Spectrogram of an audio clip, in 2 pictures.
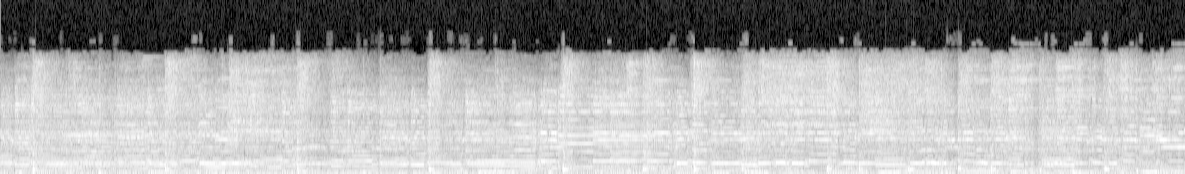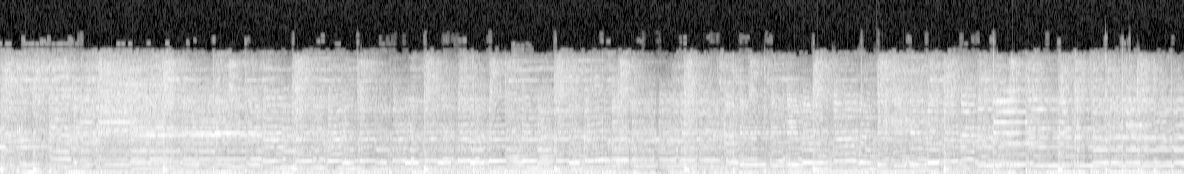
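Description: Live rock band playing an instrumental stretch of the song, with electric guitar out front over a steady beat.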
